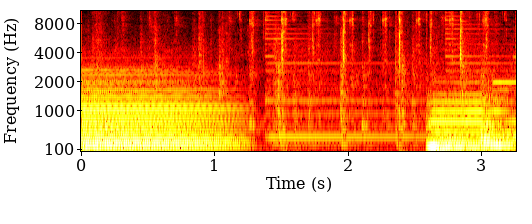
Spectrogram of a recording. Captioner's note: clocks ticking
